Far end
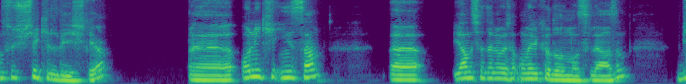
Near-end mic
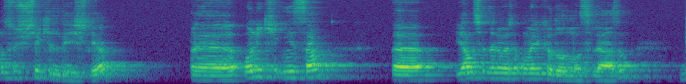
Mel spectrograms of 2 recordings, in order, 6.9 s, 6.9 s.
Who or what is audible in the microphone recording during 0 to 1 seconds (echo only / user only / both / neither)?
echo only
